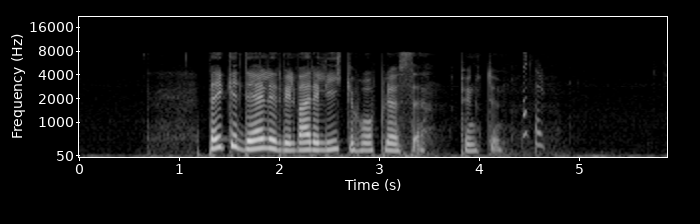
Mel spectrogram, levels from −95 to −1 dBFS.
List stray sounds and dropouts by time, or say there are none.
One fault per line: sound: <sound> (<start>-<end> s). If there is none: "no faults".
sound: chirp (4.4-4.7 s)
